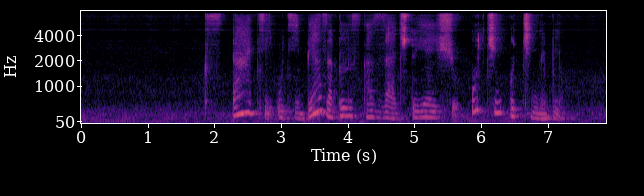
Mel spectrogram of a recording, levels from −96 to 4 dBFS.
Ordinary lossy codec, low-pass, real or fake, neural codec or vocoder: none; 7.2 kHz; fake; codec, 44.1 kHz, 7.8 kbps, Pupu-Codec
